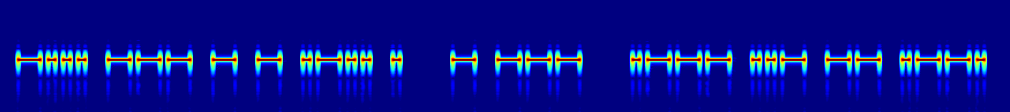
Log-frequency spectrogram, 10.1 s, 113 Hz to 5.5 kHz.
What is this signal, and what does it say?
Morse code, heard as a keyed tone, about 16 wpm, 700 Hz. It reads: BOTTLE TO JUMP
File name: CW-The-Big-Twoheaded-River-2-16WPM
